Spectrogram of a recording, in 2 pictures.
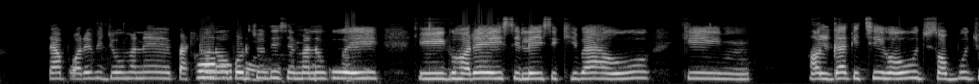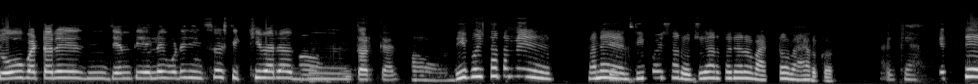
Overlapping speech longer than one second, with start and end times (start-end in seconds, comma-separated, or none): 1.9-3.5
